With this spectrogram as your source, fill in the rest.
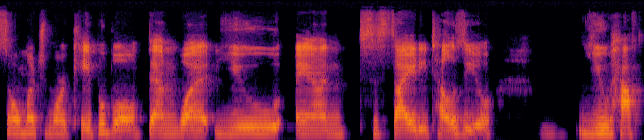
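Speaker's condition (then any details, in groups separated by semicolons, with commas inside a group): Stuttering; stuttering since childhood, runs in family, father and uncle mild stutter; adult, school speech therapy unhelpful, later fluency-specialist therapy focused on comfort with stuttering; vowels always difficult, stuttered on word Arizona in television introduction, no control over stuttering; repeated sounds, prolonged sounds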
